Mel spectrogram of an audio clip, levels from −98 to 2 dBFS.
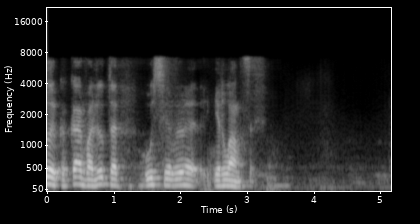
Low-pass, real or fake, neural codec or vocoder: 7.2 kHz; fake; codec, 16 kHz, 1 kbps, X-Codec, HuBERT features, trained on balanced general audio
